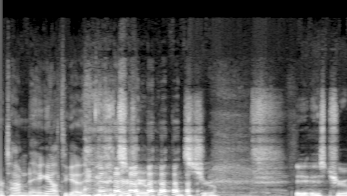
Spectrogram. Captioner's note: laughs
